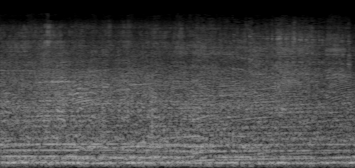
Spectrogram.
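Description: Several small racing minibike engines buzzing together at high revs as the bikes pass through a corner, their pitches shifting a little about two to three seconds in as riders change throttle.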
